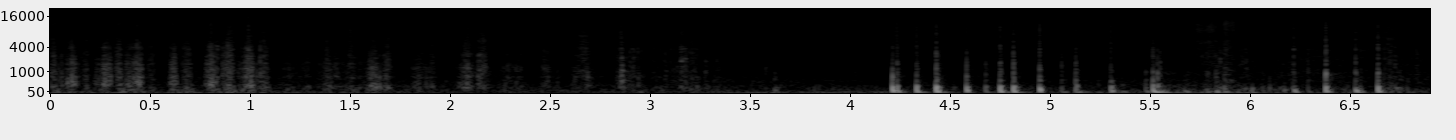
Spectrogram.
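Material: Cardboard.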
